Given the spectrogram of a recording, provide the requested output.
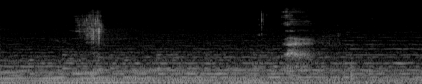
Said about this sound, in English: But, now I guess I can say, let me get a sip of my coffee here. I got a nice hot cup of coffee to sit down and explain myself to you today. So I'm gonna take a sip.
